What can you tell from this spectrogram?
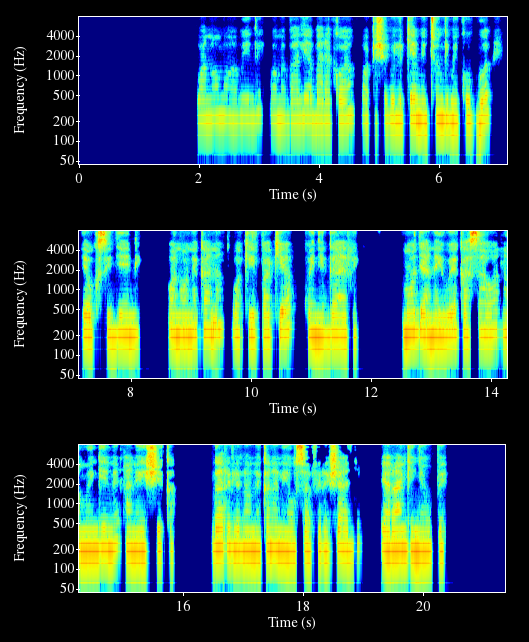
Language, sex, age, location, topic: Swahili, female, 50+, Kisumu, health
